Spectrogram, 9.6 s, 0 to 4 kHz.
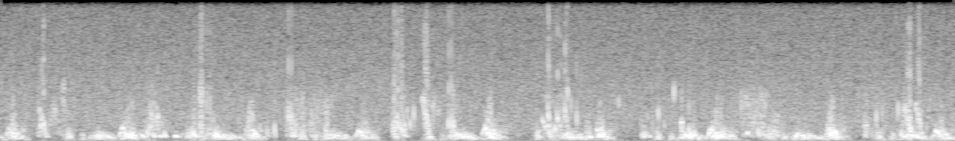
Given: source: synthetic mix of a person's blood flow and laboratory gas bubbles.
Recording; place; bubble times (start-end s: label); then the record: Doppler ultrasound of blood flow; precordium
0.36-0.70 s: bubbles
1.43-1.85 s: bubbles
1.89-2.23 s: bubbles
2.64-2.80 s: bubbles
2.83-3.33 s: bubbles
3.89-4.40 s: bubbles
4.45-4.58 s: bubbles
5.40-5.80 s: bubbles
5.83-5.94 s: bubbles
6.17-6.21 s: bubbles
6.40-6.53 s: bubbles
6.56-6.69 s: bubbles
6.71-7.01 s: bubbles
7.38-7.80 s: bubbles
8.61-8.86 s: bubbles
8.94-9.30 s: bubbles
From the record:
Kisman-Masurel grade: 242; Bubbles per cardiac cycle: several, 3 to 8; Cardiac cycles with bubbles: 100%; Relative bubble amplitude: moderate (0.250 to 0.450); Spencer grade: 3 (all of the cardiac periods contain showers or single bubble signals, but not dominating or overriding the cardiac motion signals); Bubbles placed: only in the low amplitude regions of the cardiac cycle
